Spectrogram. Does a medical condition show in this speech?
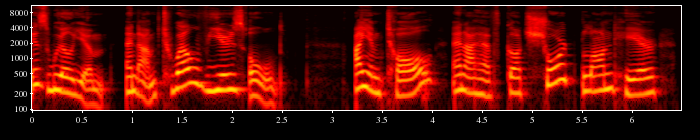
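No.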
